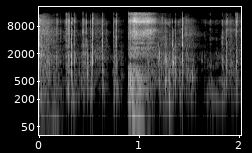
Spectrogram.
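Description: Cardboard toy box and its plastic contents being handled as a plastic item is pulled out: a run of clicks and knocks, with a louder rustling scrape about a second in.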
